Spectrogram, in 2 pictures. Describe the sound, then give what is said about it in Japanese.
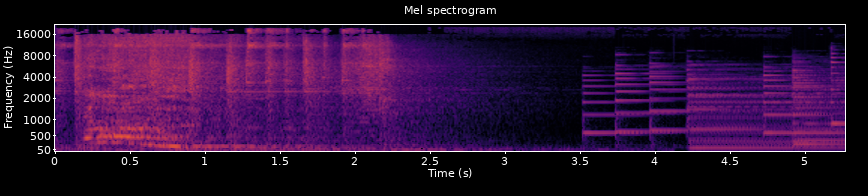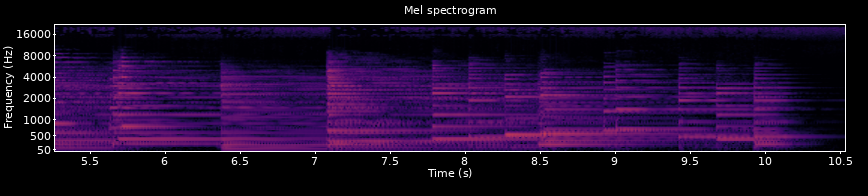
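A lion on the savannah lets out one loud, deep, rumbling roar lasting a few seconds, which fades and gives way to soft, melodic piano-like music. “The lion's roar echoed through the vast savannah, reminding all who heard it that true strength comes from within.”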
